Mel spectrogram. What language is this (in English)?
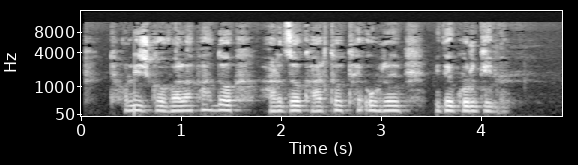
Mingrelian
